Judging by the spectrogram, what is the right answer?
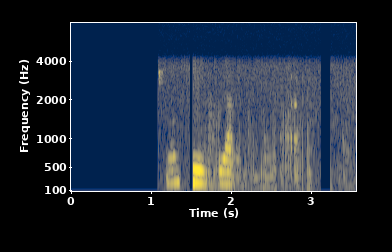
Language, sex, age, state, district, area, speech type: Santali, female, 18-30, West Bengal, Purba Bardhaman, rural, conversation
